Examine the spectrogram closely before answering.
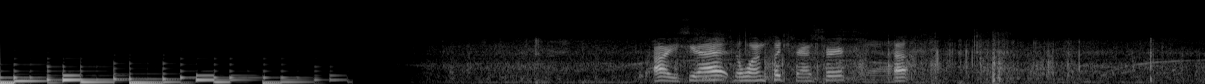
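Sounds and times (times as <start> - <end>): skis sliding over snow: 4.1 - 12.0
small clicks and crackles: 6.4 - 12.0.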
